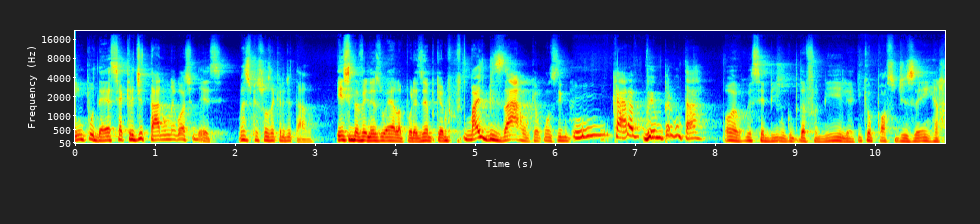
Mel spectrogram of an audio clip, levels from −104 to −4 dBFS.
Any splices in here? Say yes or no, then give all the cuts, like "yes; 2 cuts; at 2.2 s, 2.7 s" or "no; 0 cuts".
yes; 3 cuts; at 4.8 s, 6.2 s, 8.8 s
